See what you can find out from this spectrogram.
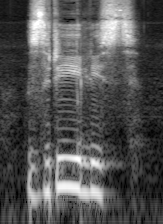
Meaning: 1. ripeness 2. maturity
- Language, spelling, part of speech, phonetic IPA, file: Ukrainian, зрілість, noun, [ˈzʲrʲilʲisʲtʲ], Uk-зрілість.ogg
